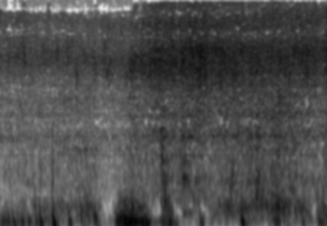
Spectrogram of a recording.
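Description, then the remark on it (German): Onions sweat and sizzle steadily in a frying pan, a dense crackling hiss with scattered pops and soft clinks, growing a little louder midway and continuing without any talking. “So, die lassen wir jetzt ein bisschen anschwitzen. Vielleicht sogar so einen Ticken anbräunen.”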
